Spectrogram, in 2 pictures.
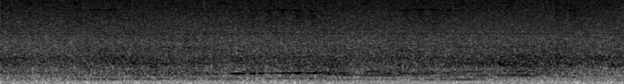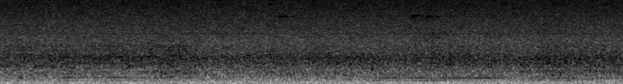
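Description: A man speaks slowly and softly through a microphone, with long pauses.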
